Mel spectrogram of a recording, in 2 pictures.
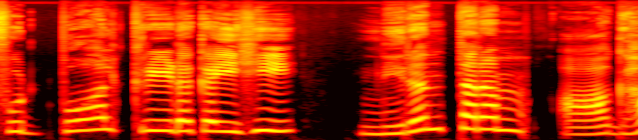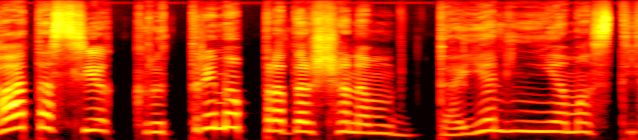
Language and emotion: Sanskrit, disgusted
